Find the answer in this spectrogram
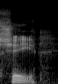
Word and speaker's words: Hsieh: Well, Tony Hsieh, now it's actually spelled Hsieh but pronounced Hsieh.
